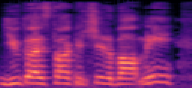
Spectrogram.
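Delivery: ordinary delivery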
